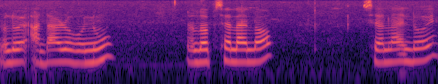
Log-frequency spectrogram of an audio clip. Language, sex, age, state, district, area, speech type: Assamese, female, 18-30, Assam, Darrang, rural, spontaneous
